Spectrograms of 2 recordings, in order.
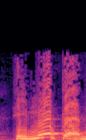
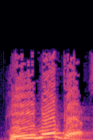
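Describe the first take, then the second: First: Said in the usual way. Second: "He meant that" pitched higher and pressed on "meant"; emphatic repeat. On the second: Shown as a demonstration. Preacher insisting to the husbands, repeating it with higher emphasis. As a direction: hammer home the point on "meant".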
